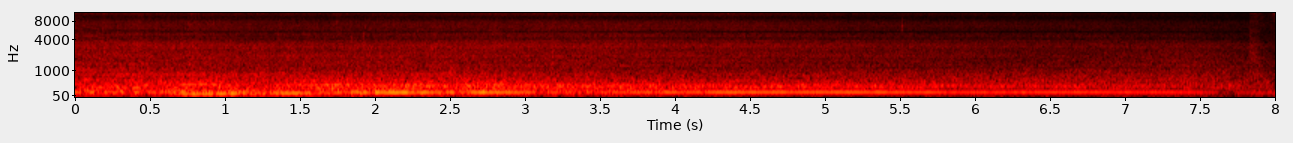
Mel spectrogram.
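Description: Electric ski boat under way: rushing water with a low motor hum that rises in pitch over the first two seconds, then holds steady. The sound slowly fades and dies away just before the end.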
